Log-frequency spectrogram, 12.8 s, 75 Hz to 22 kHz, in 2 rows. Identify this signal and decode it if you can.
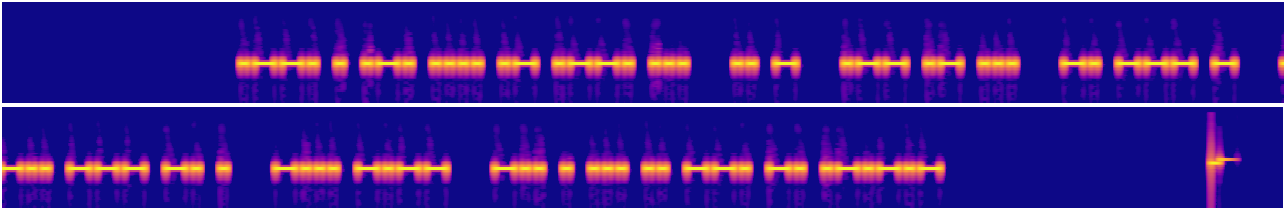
Morse code, heard as a keyed tone, about 36 wpm, 700 Hz. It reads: PERHAPS IT WAS NOT DONE BY DESIGN.
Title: Sentences from Top 1000 Words - Review Part 5 - 35wpm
